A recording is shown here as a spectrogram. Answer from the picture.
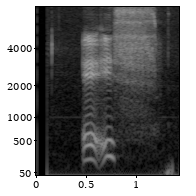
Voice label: poqomam; diente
